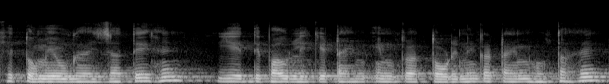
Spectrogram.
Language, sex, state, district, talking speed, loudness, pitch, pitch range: Hindi, male, Rajasthan, Jaipur, 150 wpm, -18 LUFS, 130 Hz, 130-150 Hz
